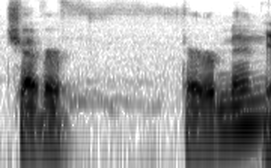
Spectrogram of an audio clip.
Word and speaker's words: Trevor Fehrman: But you totally know Brian O'Halloran, Jeff Anderson, Trevor Fehrman, yeah.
